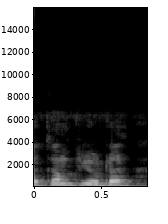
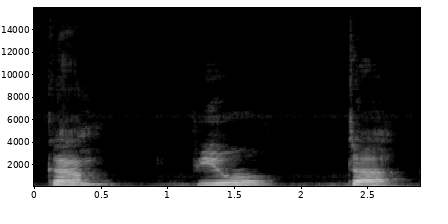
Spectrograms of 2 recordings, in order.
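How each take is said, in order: First: Said in the usual way. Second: Very slow "computer" as कं, प्यू, टर; long pauses splitting computer into three; syllable by syllable. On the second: Shown as a demonstration. ("Computer" तीन हिस्सों में, रुक-रुककर) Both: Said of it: "ये भी three syllable हो गया".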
